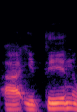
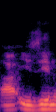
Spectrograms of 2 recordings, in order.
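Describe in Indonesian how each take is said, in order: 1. Konsonan tengahnya bunyi d biasa. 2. Konsonan tengahnya bunyi dz. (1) "Ini pakai dal, bukan pakai D Z, pakai D"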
